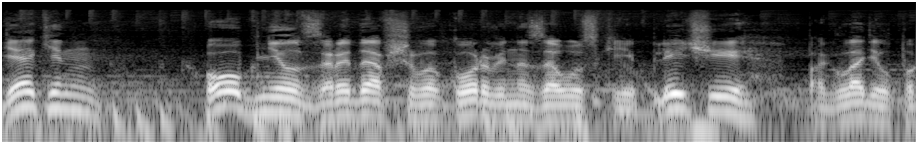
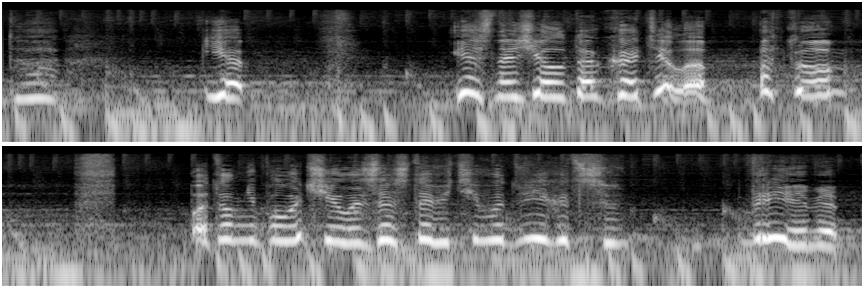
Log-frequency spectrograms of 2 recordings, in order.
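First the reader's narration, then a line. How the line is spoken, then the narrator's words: Sobbing. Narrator (Russian): Корвин всхлипнул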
